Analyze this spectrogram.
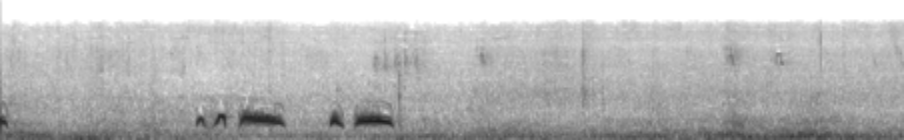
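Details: Cambodian decoy dove calling wild doves in; one phrase of soft low coos, a bouncing double note and a longer steady hoot given twice, over faint background hum.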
